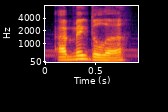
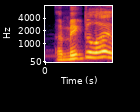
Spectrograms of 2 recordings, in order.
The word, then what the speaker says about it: amygdala: The the queen uh amygdala. Amydala. Is that how you pronounce it?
